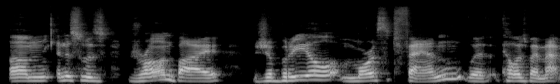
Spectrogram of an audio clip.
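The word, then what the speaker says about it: Djibril: And this was drawn by Jabril Morissette-Fan with colors by Matt Milla and letters by Corey Pettit. I looked up how to pronounce the artist name. Apparently, it's Jabril. The Arabic version of Gabriel, which I think is interesting.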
